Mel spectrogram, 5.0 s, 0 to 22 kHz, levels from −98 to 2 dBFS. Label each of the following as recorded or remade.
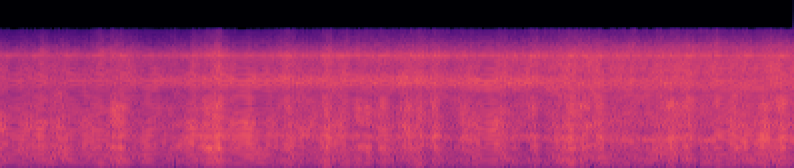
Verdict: remade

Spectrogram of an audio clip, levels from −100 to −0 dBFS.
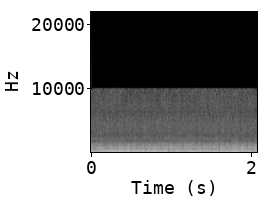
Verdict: remade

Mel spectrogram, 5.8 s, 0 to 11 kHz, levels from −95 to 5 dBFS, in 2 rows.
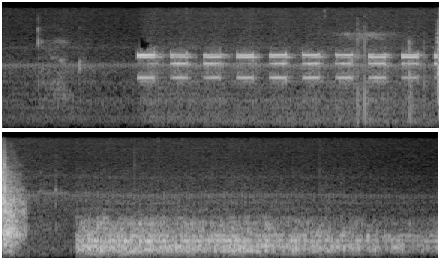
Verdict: recorded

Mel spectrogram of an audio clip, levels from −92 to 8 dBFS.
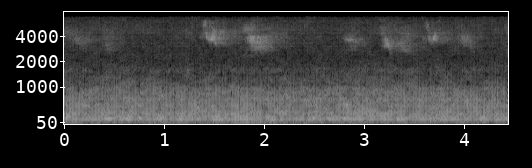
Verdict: remade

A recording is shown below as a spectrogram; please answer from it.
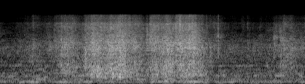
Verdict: remade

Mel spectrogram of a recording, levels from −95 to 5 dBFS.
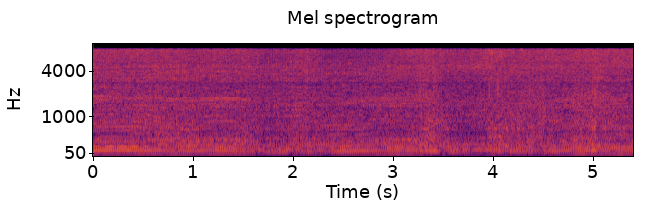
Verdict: recorded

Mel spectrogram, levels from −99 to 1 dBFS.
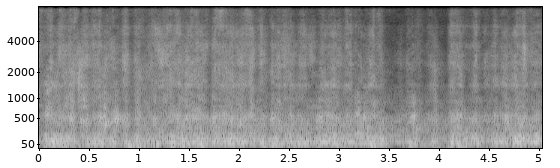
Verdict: remade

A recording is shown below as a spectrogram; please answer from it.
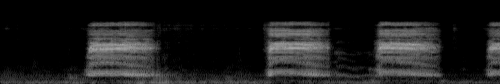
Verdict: remade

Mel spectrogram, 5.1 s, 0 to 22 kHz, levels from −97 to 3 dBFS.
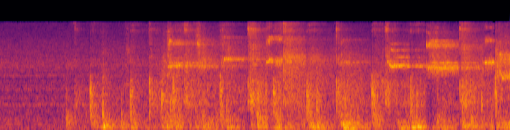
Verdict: recorded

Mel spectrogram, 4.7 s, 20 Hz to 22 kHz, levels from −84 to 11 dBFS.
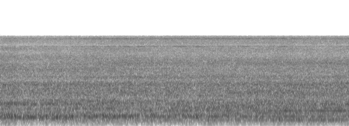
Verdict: recorded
